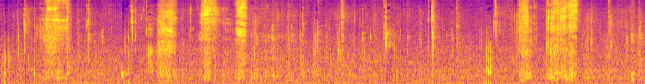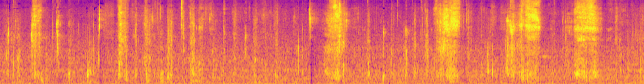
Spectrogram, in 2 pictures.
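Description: Wet chewing and sucking of chilli-sauced food picked up close by a lapel microphone, an uneven run of smacks with louder slurping sounds every couple of seconds.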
